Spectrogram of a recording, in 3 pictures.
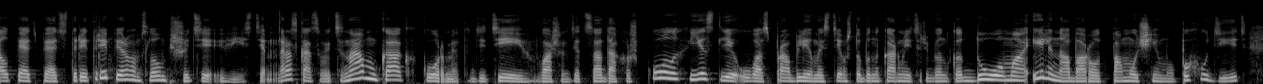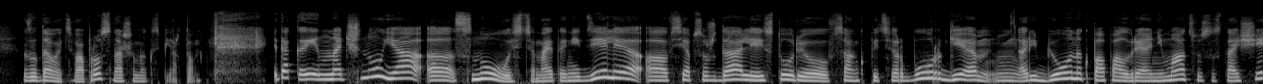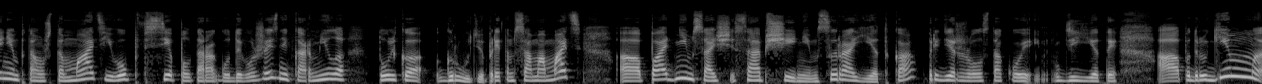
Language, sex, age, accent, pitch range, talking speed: Russian, female, 20-39, native, 160-225 Hz, 130 wpm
